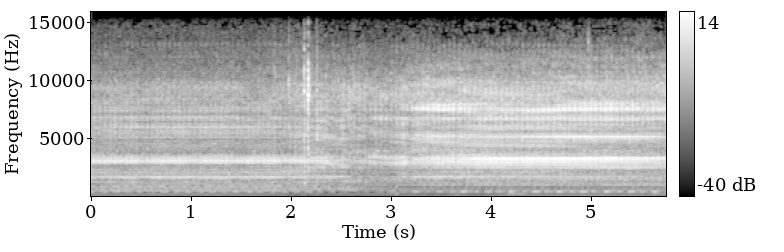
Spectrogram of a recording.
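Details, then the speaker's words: Late-1980s Quasar VH5471-K VCR (Panasonic mechanism) in play mode: steady loud high whine as the capstan motor runs full speed with no speed control; the deck also has an idler problem. "so another customer is like a running full-speed whenever it is supposed to be playing"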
